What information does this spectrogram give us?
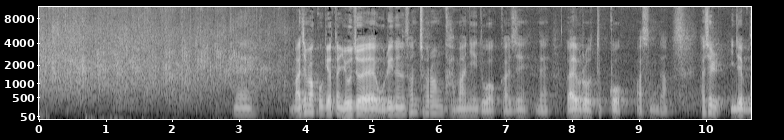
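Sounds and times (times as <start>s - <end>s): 
audience applause: 0.0s - 4.0s
speech: 2.9s - 10.6s.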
